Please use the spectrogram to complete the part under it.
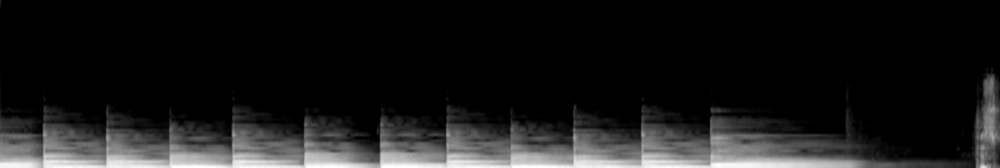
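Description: A piano runs quickly through a five-finger pattern, about ten evenly spaced, clear single notes stepping up and back down, then a held final note rings out and fades to silence.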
